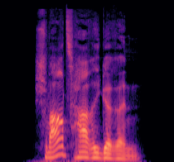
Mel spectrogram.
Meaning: inflection of schwarzhaarig: 1. strong genitive masculine/neuter singular comparative degree 2. weak/mixed genitive/dative all-gender singular comparative degree
- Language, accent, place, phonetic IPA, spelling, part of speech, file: German, Germany, Berlin, [ˈʃvaʁt͡sˌhaːʁɪɡəʁən], schwarzhaarigeren, adjective, De-schwarzhaarigeren.ogg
